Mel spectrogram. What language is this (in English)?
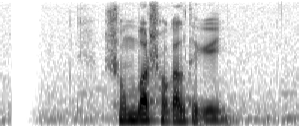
Bangla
